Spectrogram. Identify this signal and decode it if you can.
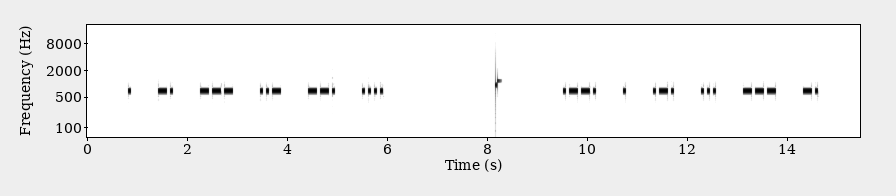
Morse code, heard as a keyed tone, about 20 wpm, spaced as for 11 wpm, 700 Hz. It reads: ENOUGH PERSON
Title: 3x Character Spacing - Top 500 Words - 20wpm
